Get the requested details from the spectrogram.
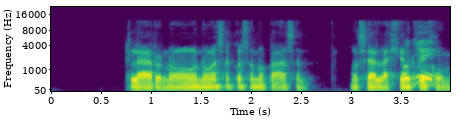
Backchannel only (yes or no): yes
